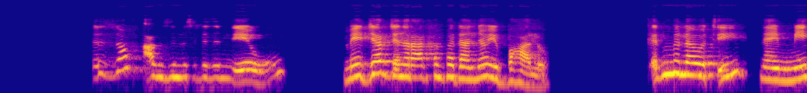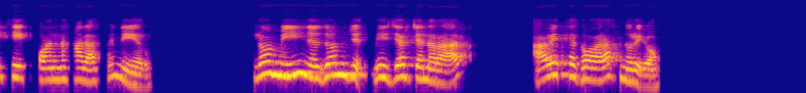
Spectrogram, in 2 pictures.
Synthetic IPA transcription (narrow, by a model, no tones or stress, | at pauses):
ʔɨzːo̞ma̰βzimɨslɨzɨnːiewu | med͡ʒɛɾd͡ʒɛnəɾalfɨmfəd̪aɲːawjɪbːaɦalṵ | kʼɨd̪mɨləwt̪ʼinajmet̪ʰe̞kwanːahalafɨnːeɾu | lo̞minəzo̞mmed͡ʒɛɾd͡ʒɛnəɾal | ʔaβet̪ʰːəɡβaɾat̪nɨɾiʔo̞̰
